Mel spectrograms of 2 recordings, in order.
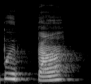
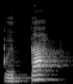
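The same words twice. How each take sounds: First: "pytã" with the final ã nasalized; "pytã" ending through the nose; teacher contrasting "pytã" with a nasal final ã against the oral "pytá"; nasal final vowel. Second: "pytá" with a plain oral final a; "pytá" ending with the a through the mouth only, no nasal; teacher contrasting the oral "pytá" against "pytã" with its nasal final ã; oral final vowel. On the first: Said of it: "En vez de decir pytã, va a decir pytá". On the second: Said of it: "va a decir pytá". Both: Shown as a demonstration.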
